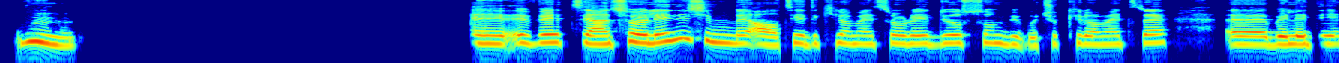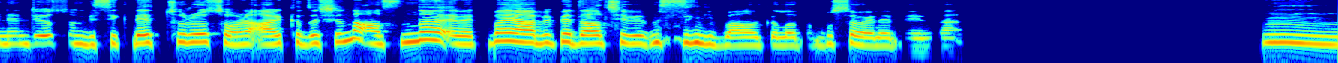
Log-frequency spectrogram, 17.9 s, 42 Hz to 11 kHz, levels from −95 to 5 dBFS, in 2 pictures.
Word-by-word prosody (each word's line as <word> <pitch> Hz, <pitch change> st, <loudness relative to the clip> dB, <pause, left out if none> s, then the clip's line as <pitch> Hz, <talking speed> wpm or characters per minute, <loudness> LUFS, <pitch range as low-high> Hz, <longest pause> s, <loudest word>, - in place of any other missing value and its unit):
Hımm. 245 Hz, -8 st, +4 dB, 2.7 s
Eee, 235 Hz, -1 st, +2 dB
evet. 255 Hz, +2 st, +2 dB
Yani, 225 Hz, -2 st, +5 dB
söyleyince 275 Hz, +7 st, +4 dB
şimdi, 255 Hz, -8 st, 0 dB
6-7 225 Hz, +2 st, -1 dB
kilometre 230 Hz, 0 st, -5 dB
oraya 235 Hz, -1 st, -1 dB
diyorsun, 245 Hz, 0 st, -2 dB
1,5 215 Hz, +2 st, -8 dB
kilometre. 230 Hz, +2 st, -4 dB, 0.4 s
Eee, 215 Hz, -1 st, +4 dB
belediyenin 225 Hz, +1 st, +1 dB
diyorsun, 235 Hz, 0 st, -2 dB
bisiklet 240 Hz, +3 st, -2 dB
turu. 270 Hz, 0 st, 0 dB
Sonra, 225 Hz, -4 st, -2 dB
arkadaşınla 245 Hz, +6 st, 0 dB
Aslında, 275 Hz, +8 st, +2 dB
evet, 225 Hz, -1 st, -1 dB
bayağı 275 Hz, -3 st, +4 dB
bir 250 Hz, -, -4 dB
pedal 240 Hz, -3 st, +3 dB
çevirmişsin 255 Hz, +3 st, -1 dB
gibi 215 Hz, -3 st, -5 dB
algıladım 200 Hz, 0 st, -6 dB
bu 230 Hz, -, -8 dB
söylediğinden. 190 Hz, -4 st, -5 dB, 2.0 s
Hmm, 250 Hz, -4 st, -3 dB
235 Hz, 100 wpm, -24 LUFS, 220-255 Hz, 2.7 s, Yani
